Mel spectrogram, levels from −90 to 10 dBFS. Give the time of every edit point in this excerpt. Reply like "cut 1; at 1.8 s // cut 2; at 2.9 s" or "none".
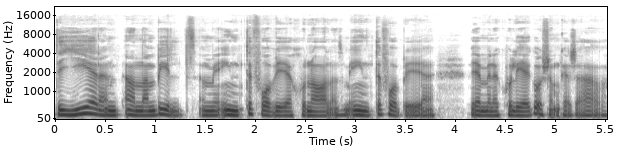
none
